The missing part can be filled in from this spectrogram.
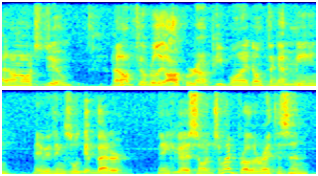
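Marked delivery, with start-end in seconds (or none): none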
